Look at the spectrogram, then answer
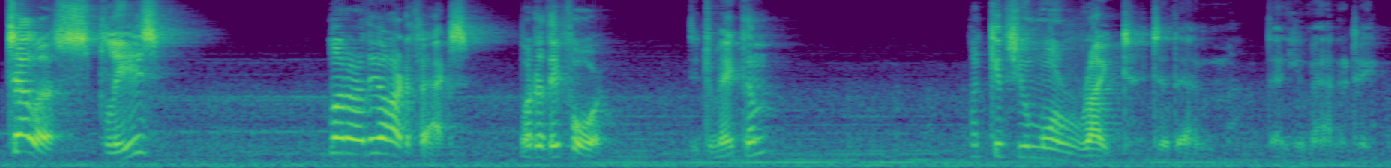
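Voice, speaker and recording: Animated, bright-voiced space explorer. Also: male voice, high voice, unhurried, pauses often, full character voice. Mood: pleading, curious. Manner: expressive, inquisitive, earnest. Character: earnest, excitable male space explorer and scientist. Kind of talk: scripted video game acting.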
